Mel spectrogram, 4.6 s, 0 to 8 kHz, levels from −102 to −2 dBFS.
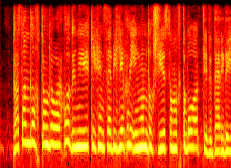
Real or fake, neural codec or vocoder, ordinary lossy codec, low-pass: fake; codec, 24 kHz, 0.9 kbps, WavTokenizer, medium music audio release; none; 7.2 kHz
